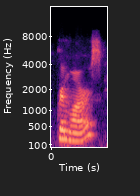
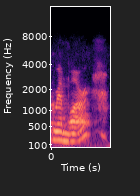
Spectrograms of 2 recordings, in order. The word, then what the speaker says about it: grimoire: I landed on grimoire because it just, I don't know, it feels a little snooty when I'm like, oh, grimoire, because, it's based on a French word. I'm not French. Most people here pronounce it with the R sound in it.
